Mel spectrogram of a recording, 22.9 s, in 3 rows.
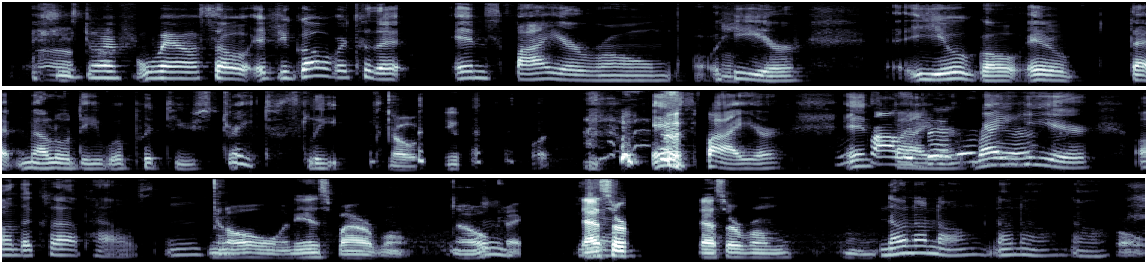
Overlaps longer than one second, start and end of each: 13.2-14.5

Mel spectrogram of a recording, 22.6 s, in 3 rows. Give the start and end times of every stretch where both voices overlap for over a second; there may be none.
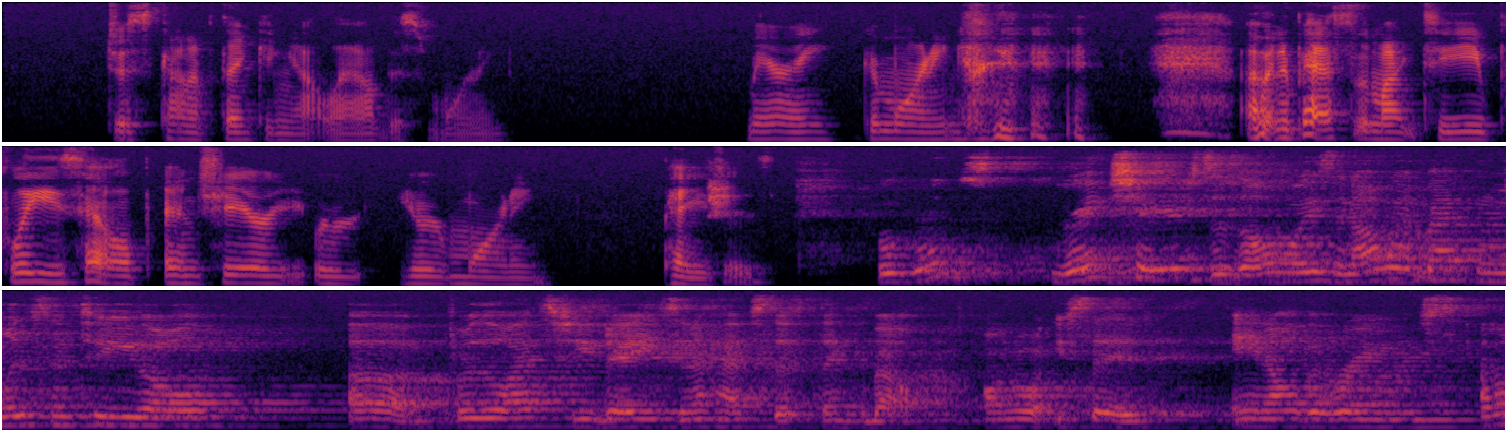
none

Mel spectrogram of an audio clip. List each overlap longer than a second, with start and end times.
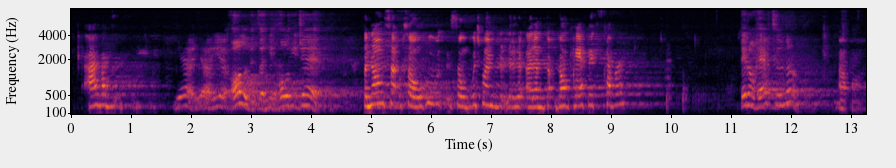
none

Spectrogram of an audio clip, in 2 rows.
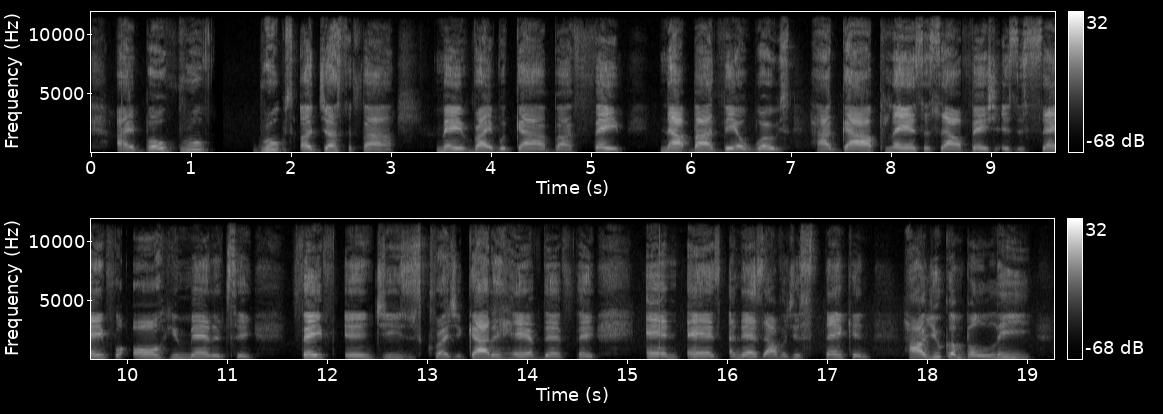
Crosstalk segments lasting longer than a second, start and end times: none

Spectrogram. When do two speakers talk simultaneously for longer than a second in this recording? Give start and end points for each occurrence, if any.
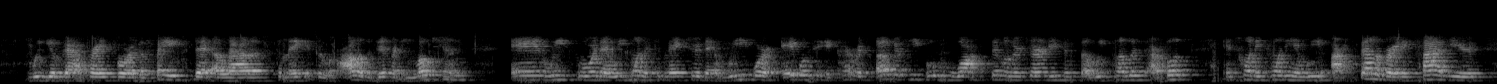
none

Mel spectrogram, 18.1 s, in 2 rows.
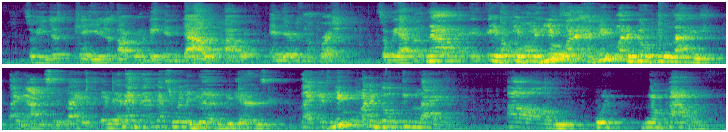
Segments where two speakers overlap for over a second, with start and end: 6.1-7.5

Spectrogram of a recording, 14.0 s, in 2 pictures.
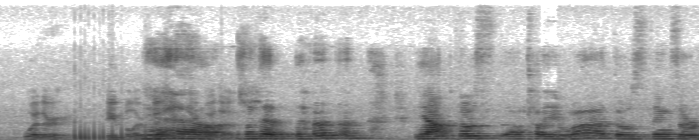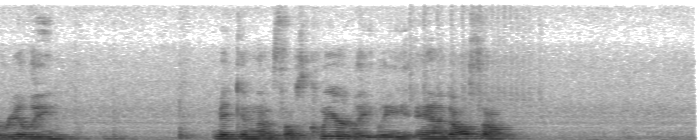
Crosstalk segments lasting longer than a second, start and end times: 1.4-2.6

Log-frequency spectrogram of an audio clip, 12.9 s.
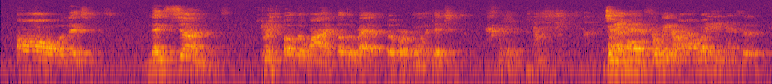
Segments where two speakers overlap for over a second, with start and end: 10.1-11.9

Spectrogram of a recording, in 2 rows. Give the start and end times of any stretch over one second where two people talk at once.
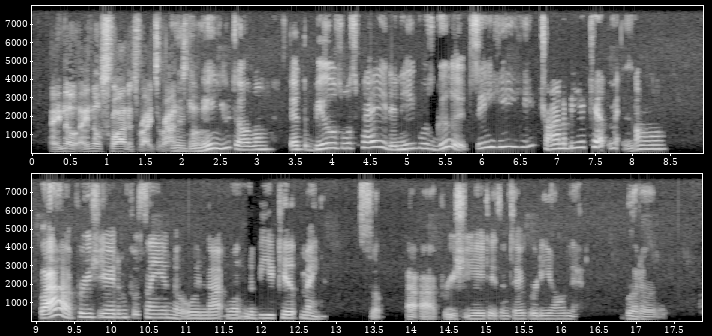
none

